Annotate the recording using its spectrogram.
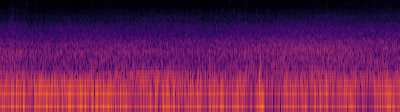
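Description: Harley-Davidson Dyna Super Glide Custom's V-twin engine idling steadily through Python slip-on mufflers, a low, even rumble.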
